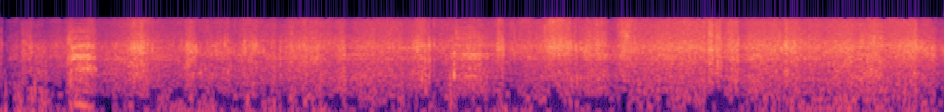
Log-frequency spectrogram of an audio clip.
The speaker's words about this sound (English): Wind's picking up.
